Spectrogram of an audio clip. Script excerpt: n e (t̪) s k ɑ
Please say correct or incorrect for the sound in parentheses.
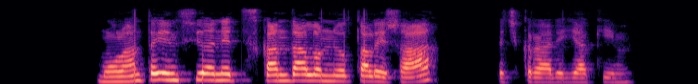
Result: correct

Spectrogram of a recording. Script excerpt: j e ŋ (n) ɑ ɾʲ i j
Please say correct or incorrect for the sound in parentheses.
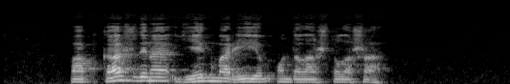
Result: incorrect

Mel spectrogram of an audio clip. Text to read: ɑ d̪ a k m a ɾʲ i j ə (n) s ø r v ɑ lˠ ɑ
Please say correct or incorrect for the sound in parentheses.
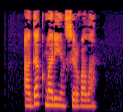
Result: incorrect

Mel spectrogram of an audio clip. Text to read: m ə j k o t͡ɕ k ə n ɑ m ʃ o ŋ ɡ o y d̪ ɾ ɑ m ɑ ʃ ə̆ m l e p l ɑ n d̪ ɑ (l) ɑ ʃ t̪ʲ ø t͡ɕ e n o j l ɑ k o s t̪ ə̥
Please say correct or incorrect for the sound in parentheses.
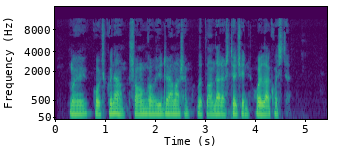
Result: incorrect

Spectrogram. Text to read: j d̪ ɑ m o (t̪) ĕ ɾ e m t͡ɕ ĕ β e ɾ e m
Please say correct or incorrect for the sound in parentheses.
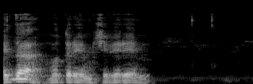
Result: correct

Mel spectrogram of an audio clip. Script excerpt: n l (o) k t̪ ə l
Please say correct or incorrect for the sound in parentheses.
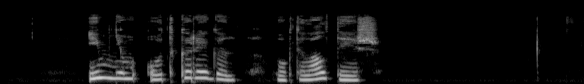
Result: correct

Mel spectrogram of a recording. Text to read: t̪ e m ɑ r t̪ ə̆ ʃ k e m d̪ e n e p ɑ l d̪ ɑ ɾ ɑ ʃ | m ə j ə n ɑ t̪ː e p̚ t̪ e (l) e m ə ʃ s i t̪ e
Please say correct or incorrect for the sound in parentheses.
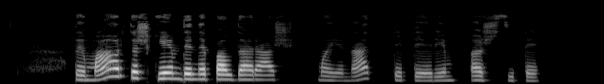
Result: incorrect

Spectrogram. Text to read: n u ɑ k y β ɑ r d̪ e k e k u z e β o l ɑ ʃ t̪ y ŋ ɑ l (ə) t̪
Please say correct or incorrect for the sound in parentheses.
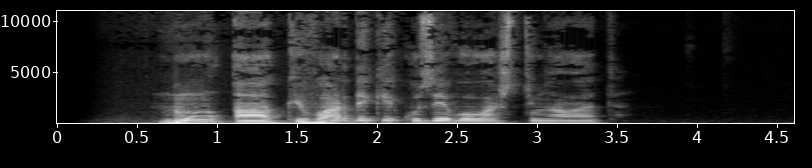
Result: incorrect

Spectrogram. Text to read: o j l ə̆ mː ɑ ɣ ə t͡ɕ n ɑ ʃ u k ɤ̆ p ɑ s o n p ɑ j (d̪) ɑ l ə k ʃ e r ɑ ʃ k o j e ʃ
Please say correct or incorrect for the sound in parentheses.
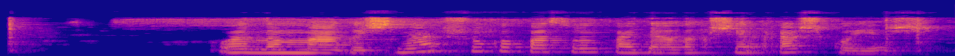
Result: correct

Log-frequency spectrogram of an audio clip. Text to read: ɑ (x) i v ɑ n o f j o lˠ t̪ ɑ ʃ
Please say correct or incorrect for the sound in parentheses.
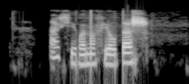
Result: correct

